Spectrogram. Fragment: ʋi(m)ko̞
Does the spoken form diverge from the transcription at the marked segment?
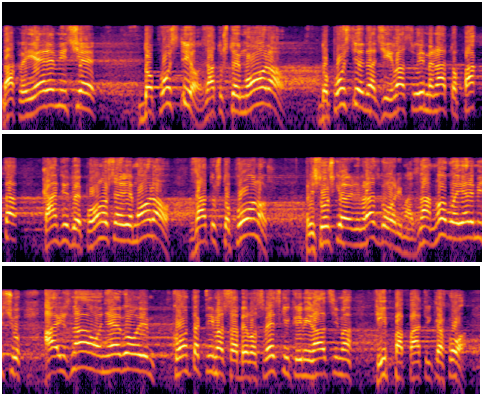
no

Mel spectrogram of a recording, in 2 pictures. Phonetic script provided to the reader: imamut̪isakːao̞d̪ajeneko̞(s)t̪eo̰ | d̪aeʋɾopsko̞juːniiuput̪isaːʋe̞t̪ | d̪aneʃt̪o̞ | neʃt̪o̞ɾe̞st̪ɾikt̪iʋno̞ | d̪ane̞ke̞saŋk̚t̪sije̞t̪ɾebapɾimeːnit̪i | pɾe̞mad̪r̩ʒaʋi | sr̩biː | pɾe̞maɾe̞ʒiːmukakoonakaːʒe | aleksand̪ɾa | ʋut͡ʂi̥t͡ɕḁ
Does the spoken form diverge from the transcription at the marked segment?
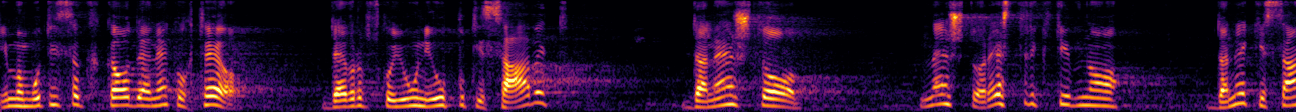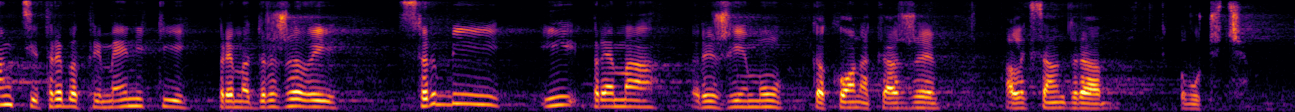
yes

